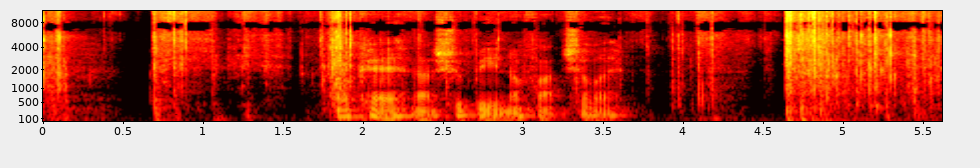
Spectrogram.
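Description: Tissue paper crinkles and rustles close by.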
